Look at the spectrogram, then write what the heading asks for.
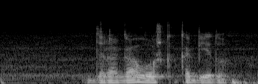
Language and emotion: Russian, neutral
